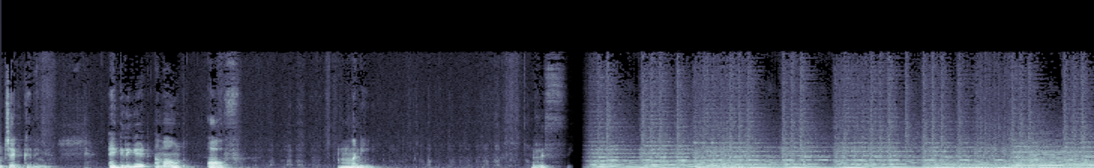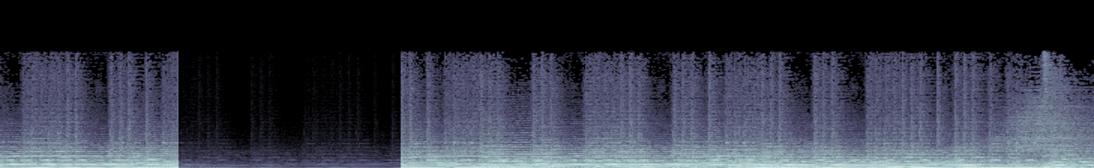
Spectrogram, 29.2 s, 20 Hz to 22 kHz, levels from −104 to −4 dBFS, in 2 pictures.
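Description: The signal was likely lost upstream while the path after the break stayed live, giving an audio dropout to a faint residue from 16.94 to 19.92 s. The sound cuts out abruptly for about 3 s, leaving only faint sound roughly 35 dB down before returning mid-flow.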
